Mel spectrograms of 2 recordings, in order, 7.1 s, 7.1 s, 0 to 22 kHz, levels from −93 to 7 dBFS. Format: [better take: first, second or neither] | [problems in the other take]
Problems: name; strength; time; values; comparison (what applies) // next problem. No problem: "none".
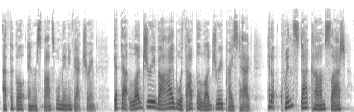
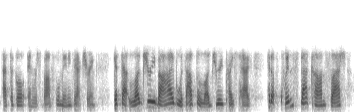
first | phone-call audio; nothing above 3 kHz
